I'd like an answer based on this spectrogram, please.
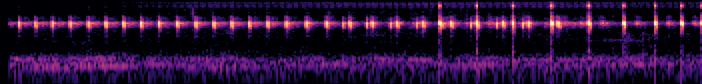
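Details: Blanchard's cricket frog, one of Iowa's smallest frogs at about an inch long, in a pond, gives a rapid series of sharp, high clicks, like pebbles tapped together. Finding: Blanchard's cricket frog.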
